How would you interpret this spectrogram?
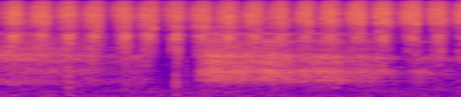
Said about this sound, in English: Let's rub the hands together, get some heat going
